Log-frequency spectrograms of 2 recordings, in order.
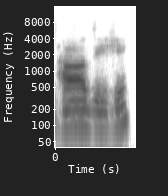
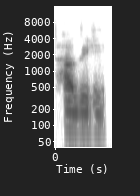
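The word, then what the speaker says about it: هذه: So hadihi is pronounced as hadihi, but it's written without alif. Right? It's hadihi.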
